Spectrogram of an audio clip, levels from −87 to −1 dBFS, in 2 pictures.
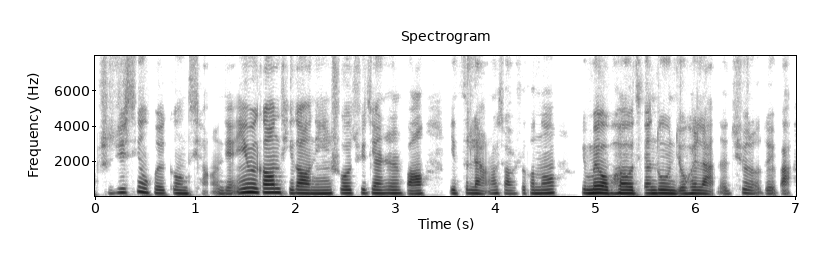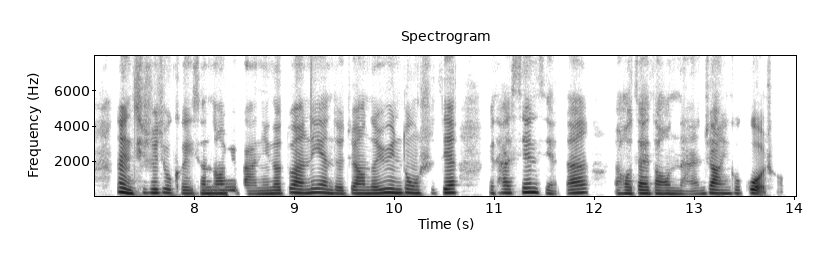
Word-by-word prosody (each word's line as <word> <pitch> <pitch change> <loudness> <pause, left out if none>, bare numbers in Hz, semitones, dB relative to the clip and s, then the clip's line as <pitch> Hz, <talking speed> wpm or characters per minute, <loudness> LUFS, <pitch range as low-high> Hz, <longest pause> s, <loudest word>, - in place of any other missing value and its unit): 持 - - -19
续 220 +4 -3
性 245 +2 -1
会 195 -3 -3
更 180 -2 -1
强 - - -16
一 - - -7
点。 165 0 -8
因 225 +3 +5
为 240 - +7
刚 225 0 +5
刚 225 - +6
提 200 -4 -5
到 190 -1 +4
您 175 +1 +2
说 190 0 -1
去 190 +1 -8
健 185 -1 -1
身 185 0 0
房 165 -1 -1 0.2
一 185 - -4
次 185 +2 -10
2 175 -4 -1
个 180 - -5
小 170 -3 -8
时， 165 - -14
可 185 - -5
能 190 +3 +2 0.2
你 195 - -3
没 195 +1 +8
有 195 -1 +8
朋 185 +2 +4
友 180 - +6
监 180 +1 -2
督， 185 0 +5
你 175 - +4
就 170 0 -2
会 180 +1 +2
懒 170 -2 -1
得 - - -12
去 195 +5 -7
了， 175 - -8
对 170 -2 -8
吧？ - - -8 0.3
那 250 -2 +7
你 195 - +6
其 205 - -9
实 210 0 +1
就 210 0 -3
可 180 - -7
以 175 - -3
相 175 -1 -2
当 175 0 +1
于 180 0 -6
把 160 -2 -7
您 165 +1 -4
的 175 +1 +1
锻 205 0 +1
炼 215 -1 0
的 175 -2 -3
这 185 - -9
样 180 -1 0
的 180 +1 0
运 210 0 +3
动 200 -2 -1
时 185 - -19
间 215 +2 +2 0.3
给 190 - -9
它 205 +2 -2
先 245 +4 +3
简 175 -7 -8
单， 205 +4 +1 0.2
然 170 - -9
后 175 - +1
再 185 +1 +2
到 170 -1 -2
难 155 0 -8
这 185 - -1
样 185 -2 +2
一 175 - -4
个 180 0 -9
过 190 +1 +3
程。 - - -23
185 Hz, 350 characters per minute, -20 LUFS, 175-200 Hz, 0.3 s, 没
